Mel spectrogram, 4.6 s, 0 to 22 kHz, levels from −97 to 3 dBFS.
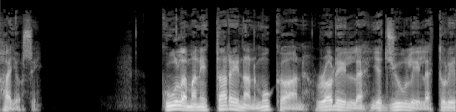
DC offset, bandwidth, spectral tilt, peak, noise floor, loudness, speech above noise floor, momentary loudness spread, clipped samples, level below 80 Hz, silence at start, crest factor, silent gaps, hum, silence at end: under 0.1%; 13 kHz; -7 dB/octave; 0 dBFS; under -90 dBFS; -16 LUFS; over 75 dB; 8 LU; under 0.1%; -44 dBFS; 0 s; 16 dB; none; none; 0 s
